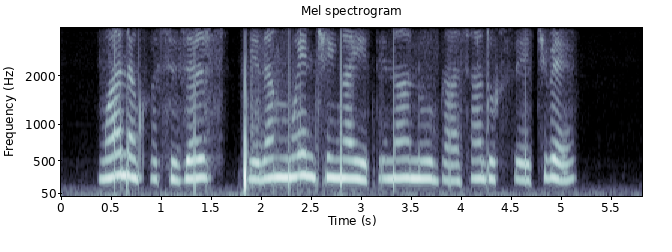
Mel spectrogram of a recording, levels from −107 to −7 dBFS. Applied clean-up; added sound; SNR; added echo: neural diffusion model UNIVERSE++.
